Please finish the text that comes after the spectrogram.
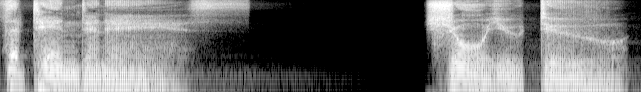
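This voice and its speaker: A man voicing an ancient reptilian brain in a video game, a menacing and seductive inner voice with a guttural, raspy growl, drawn-out and mocking. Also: extremely low pitch, darkish tone, full character voice. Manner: slow, drawn-out, mocking, darkly soothing. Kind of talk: theatrical video game voice acting. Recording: long cavernous reverb.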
